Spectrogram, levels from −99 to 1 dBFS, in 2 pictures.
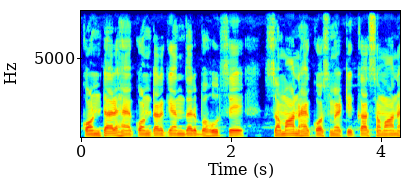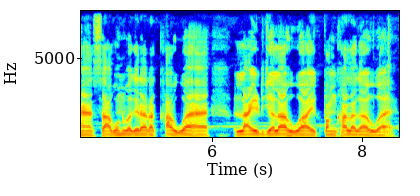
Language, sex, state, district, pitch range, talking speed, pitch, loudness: Hindi, male, Jharkhand, Deoghar, 105-110 Hz, 185 wpm, 110 Hz, -17 LUFS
